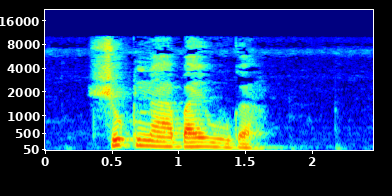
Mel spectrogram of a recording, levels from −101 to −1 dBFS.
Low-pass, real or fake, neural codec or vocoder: 9.9 kHz; real; none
